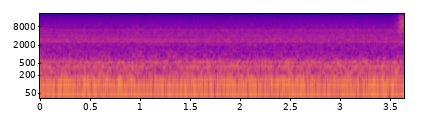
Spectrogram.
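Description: A combine harvester engine rumbles steadily while harvesting soybeans, a loud low droning hum with no breaks, heard close from onboard.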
